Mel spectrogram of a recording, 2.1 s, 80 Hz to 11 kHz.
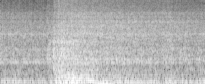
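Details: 1968 Triumph T100 twin with a new battery, with throttle cable slack and mixture adjusted: catches, takes a quick throttle blip and drops back to a steady, even idle. Timing, mixture and idle are good.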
